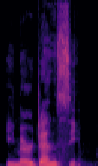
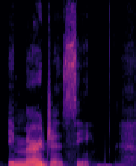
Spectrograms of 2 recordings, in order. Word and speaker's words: emergency: The stress of the syllables works very differently in many languages. For example, Polish people say it as emergency or emergency, while you should really say emergency.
